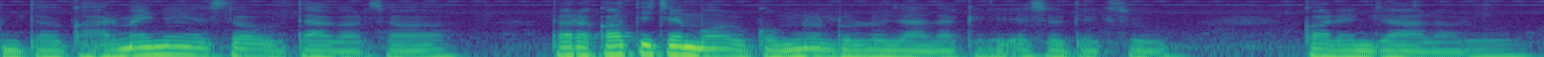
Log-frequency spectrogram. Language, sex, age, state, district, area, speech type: Nepali, male, 45-60, West Bengal, Kalimpong, rural, spontaneous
